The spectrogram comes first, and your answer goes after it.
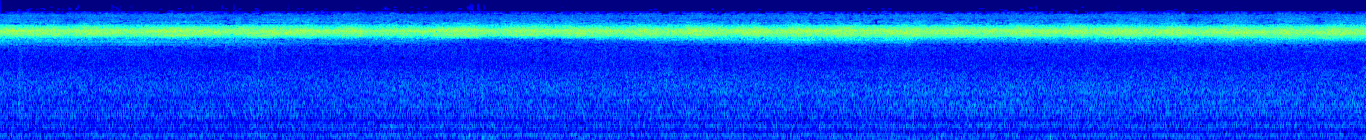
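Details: Steady high metallic whine of a Platypleura kuroiwae cicada, sustained without pause or change in pitch, over a quiet background.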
